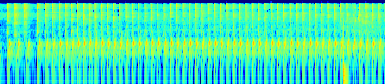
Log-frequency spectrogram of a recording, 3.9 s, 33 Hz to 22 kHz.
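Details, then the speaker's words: Honda Vario 125 fuel-injected scooter, after refitting the suspected loose or corroded spark plug cap on the new plug: quick, even putter of about fourteen beats a second with no stumbles. Normal idle. "sekarang sudah bisa hidup."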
